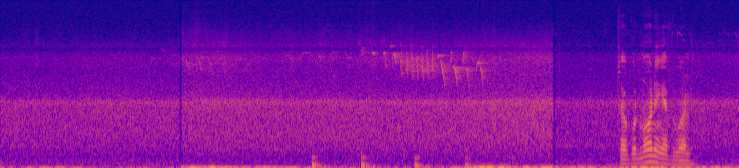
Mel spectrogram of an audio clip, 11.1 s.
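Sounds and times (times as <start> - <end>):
woodland background hiss: 0.0 - 11.0
songbird singing: 2.0 - 8.3, 9.0 - 11.0
soft low thumps: 4.0 - 7.6.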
